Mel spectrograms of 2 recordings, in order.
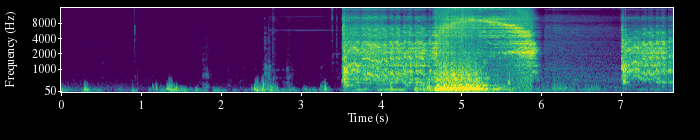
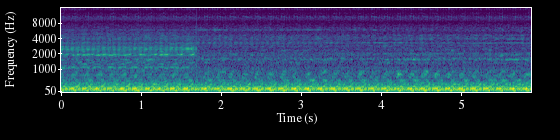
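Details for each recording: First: Junked Dodge Dakota V8 with dead fuel pump, fuel fed by hand into intake while another person cranks: starter cranks, engine briefly catches, then runs rough and uneven only while hand-fed and won't stay running. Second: Junked Dodge Dakota V8 parts truck, first run after sitting, left idling to seat rings before revving: steady V8 burble about three pulses a second, even and settling, faint whir above; normal warm-up idle.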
